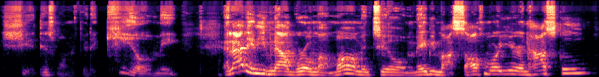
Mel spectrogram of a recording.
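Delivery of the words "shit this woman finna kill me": whispered, fearful aside to himself; scared whisper. Retold or imitated. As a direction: mutter it in a whisper, dreading the whooping. Sniffling while walking home to punishment.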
